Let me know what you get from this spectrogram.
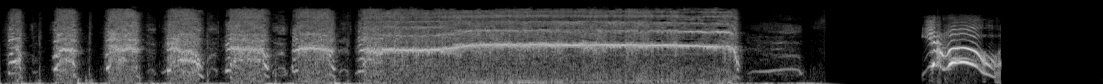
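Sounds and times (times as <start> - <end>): high-pitched screaming: 3.7 - 7.4.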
